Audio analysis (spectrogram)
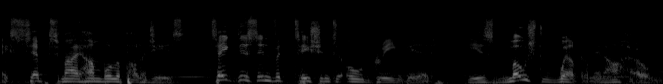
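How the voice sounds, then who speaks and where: A man's voice: mid-range voice, very animated, moderate pace, fairly bright tone, soft background music. An actor voicing a humbled male noble host in a video game, speaking in a formal, apologetic way.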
